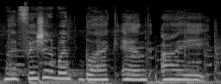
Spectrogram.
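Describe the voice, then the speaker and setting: A woman's voice: a little high, fairly even intonation, a little slow, voice pushed up, lightly acted. A woman voicing a shy, anxious young girl from a game, with a hesitant, stammering delivery. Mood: timid, anxious. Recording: music behind the voice.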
